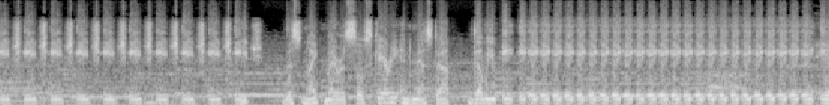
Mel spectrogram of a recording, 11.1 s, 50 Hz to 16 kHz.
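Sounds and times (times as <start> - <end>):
stuttering looped pitched cry: 0.0 - 3.5, 6.6 - 11.0
steady high tone: 0.0 - 3.6, 6.6 - 11.0.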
